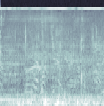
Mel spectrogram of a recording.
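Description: Wind rumbling on the microphone with a steady low hum, over distant shouting voices of players and spectators on a football field.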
